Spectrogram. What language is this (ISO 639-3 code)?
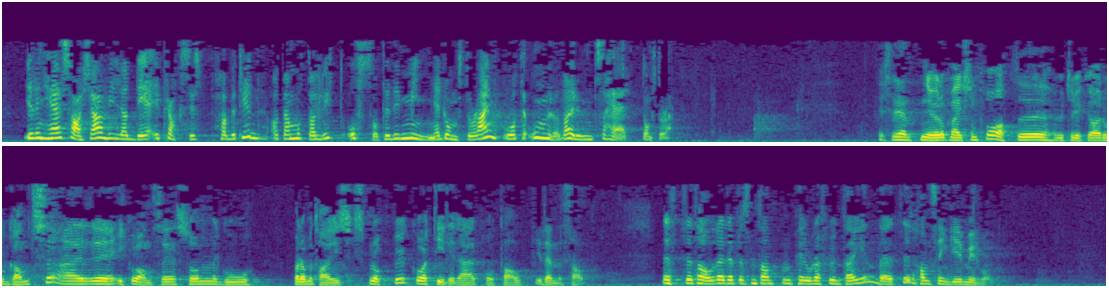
nor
